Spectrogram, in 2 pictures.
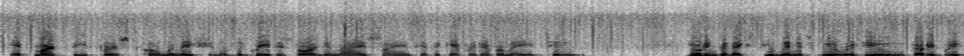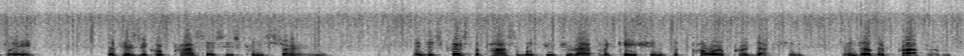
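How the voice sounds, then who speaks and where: An American man working as a science reporter, giving a formal, measured, scripted explanation in 1940s radio style. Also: medium pitch, very animated. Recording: hissy, crackly 1940s transcription disc.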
